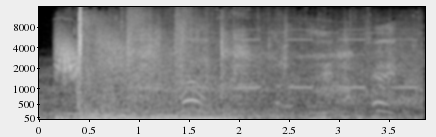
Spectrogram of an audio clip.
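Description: A dull, heavy thud of an explosion in mid-air striking Gary Powers' U-2 plane over Soviet territory near Sverdlovsk, followed by a deep, sustained rumble that rolls on loudly for several seconds before easing slightly.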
